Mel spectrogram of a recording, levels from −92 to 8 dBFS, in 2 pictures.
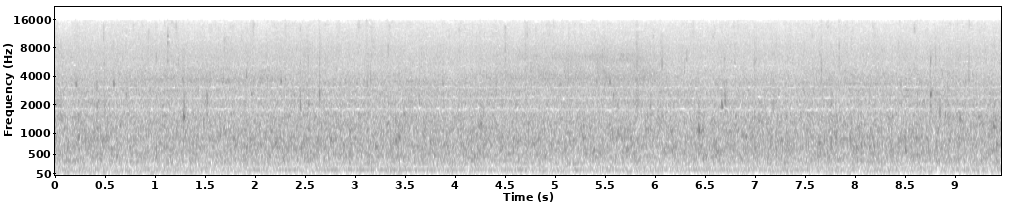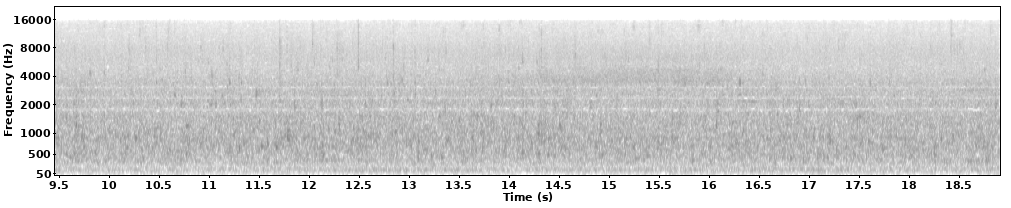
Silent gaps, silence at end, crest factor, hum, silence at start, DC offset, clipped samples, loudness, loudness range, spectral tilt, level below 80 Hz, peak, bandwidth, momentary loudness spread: none; 0 s; 22 dB; none; 0 s; under 0.1%; under 0.1%; -48 LUFS; 1 LU; -1 dB/octave; -82 dBFS; -28 dBFS; 16 kHz; 2 LU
